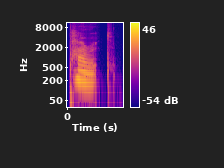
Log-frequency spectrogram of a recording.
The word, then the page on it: parrot: British English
